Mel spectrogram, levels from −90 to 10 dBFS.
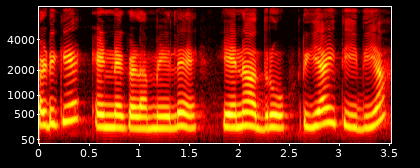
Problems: none marked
